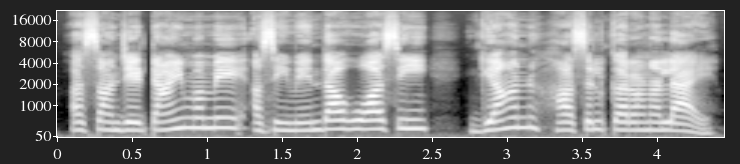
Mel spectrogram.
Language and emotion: Sindhi, neutral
